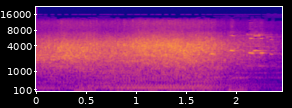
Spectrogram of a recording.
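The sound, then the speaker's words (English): A hot rod roars down a dusty drag strip and speeds across the finish line. Its engine gives a loud, sustained roar that eases slightly near the end. “At a dusty drag strip, Vince and Sherry watch hot rods on a straightaway. One car speeds across the finish line.”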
